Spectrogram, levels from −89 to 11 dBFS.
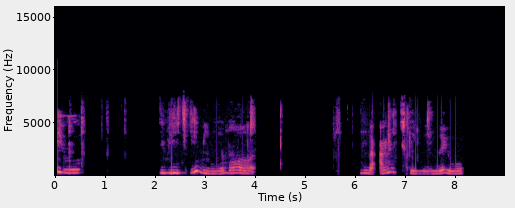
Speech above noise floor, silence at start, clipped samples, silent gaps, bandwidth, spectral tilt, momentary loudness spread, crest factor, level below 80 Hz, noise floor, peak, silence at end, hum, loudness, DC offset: over 62 dB; 0.05 s; under 0.1%; 0.61-1.00 s, 1.09-1.37 s, 1.43-2.06 s, 4.03-4.48 s, 4.56-5.54 s, 5.74-6.08 s, 6.85-6.89 s; 8 kHz; -2.5 dB/octave; 16 LU; 28 dB; -66 dBFS; under -90 dBFS; -2 dBFS; 0.85 s; none; -28 LUFS; under 0.1%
